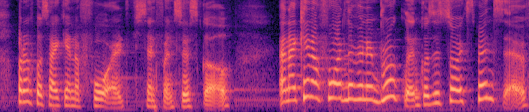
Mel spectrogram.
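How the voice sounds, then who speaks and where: With noticeable background noise around her, a woman's voice swings very widely in pitch. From Haiti. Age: 30s. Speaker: vlogger. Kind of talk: personal vlog monologue.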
